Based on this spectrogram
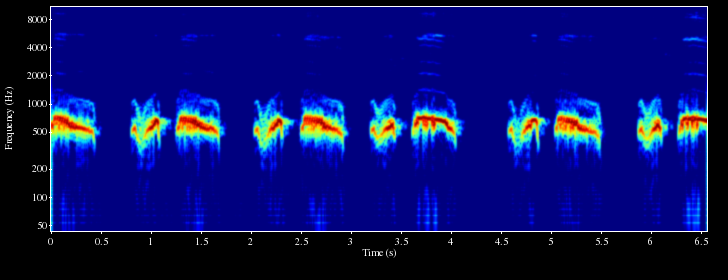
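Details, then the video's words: Decoy spotted dove from Cà Mau cooing steadily to draw in wild doves. Paired phrases run back to back, each a quick wavering note followed by a drawn-out, slightly falling coo, about six pairs in a row, in a quiet setting. "CU GÁY MỒI ĐẤT, CU ĐẤT GÁY, CU CƯỜM GÙ KÍCH BỔI, TIẾNG CHIM CU MỒI"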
